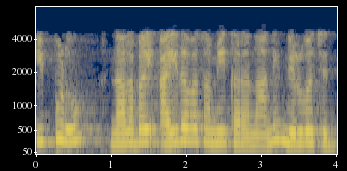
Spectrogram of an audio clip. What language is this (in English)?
Telugu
